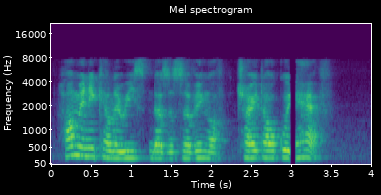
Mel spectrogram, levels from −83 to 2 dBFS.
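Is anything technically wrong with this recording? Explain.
Yes. Between 2.97 and 3.07 s the speech drops out in an instance of AAC frame loss with muting. The decoder received no data for that stretch and substituted silence, zeroing the spectrum. The gap of roughly 85 ms fits about four lost AAC frames. Because AAC reconstructs audio from overlapping windows, the sound fades down into the gap and fades back up after it instead of being cut abruptly, leaving a short, soft-edged hole in the speech.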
